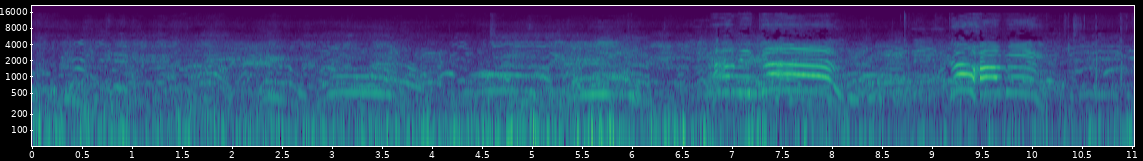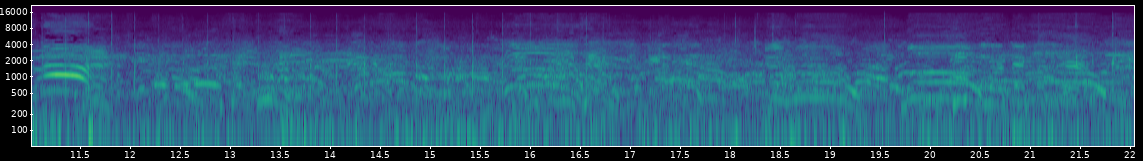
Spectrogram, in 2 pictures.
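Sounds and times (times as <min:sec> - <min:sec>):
spectators shouting encouragement: 0:00.0 - 0:22.0.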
